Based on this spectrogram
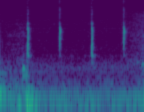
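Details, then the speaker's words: Motorcycle turn indicator on over a low engine hum: crisp regular ticks about three per second, a deliberate sound telling the rider the indicator is on, from a flasher relay on older bikes or an artificial speaker sound on newer ones; normal. "तो देखो यह sound जानबूझ कर दिया जाता है ताकि rider को पता चल सके कि गाड़ी का इंडिकेटर ऑन हो चुका है"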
